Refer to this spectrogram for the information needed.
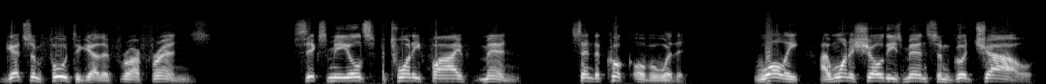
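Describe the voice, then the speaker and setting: A male narrator acts out a self-assured American submarine commander in a thriller audiobook. He speaks in brisk, plain military style with an animated pitch, close and dry in a slightly dull recording. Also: dry recording. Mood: brisk, confident.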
